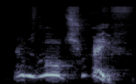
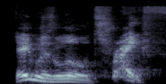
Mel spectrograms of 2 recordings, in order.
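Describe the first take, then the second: First: A teasing high-pitched echo, almost a falsetto; squeaky high repeat. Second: Said in the usual way. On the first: Shown as a demonstration. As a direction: jump way up and go soft on the repeat.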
